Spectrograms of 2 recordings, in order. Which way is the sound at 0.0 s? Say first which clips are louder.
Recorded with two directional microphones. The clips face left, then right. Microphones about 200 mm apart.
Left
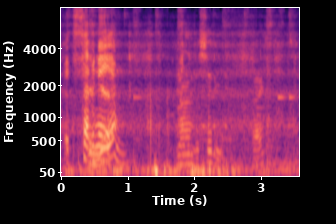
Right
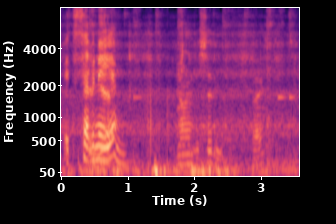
Right 2 dB; 15° right (ahead or behind).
